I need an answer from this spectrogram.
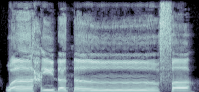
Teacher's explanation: Jadi makhraj bagi huruf fa ni ialah di bahagian bibir kita ni, bibir mulut. Bibir bawah ditolak ke gigi atas ini.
